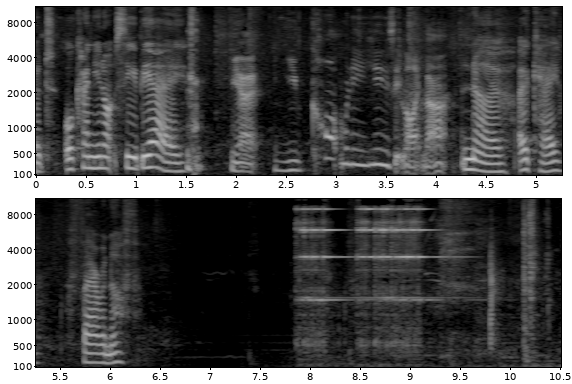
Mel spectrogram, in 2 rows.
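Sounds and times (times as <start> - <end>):
speech: 0.0 - 6.3
electric doorbell ringing: 7.8 - 9.6.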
